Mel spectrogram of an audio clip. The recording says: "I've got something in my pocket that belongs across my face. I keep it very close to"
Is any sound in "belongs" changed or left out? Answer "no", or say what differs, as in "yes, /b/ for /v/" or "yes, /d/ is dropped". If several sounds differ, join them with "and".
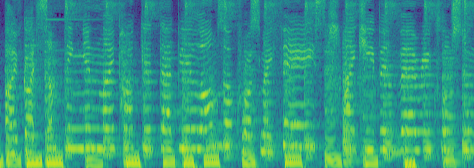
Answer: no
